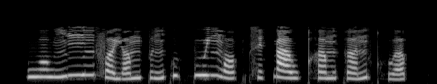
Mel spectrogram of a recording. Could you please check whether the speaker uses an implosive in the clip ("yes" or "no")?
no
